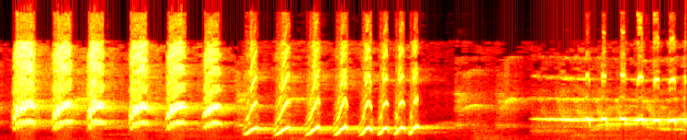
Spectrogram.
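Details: White-rumped shama song used to provoke another shama: a run of doubled high chips, then a quick series of rising whistles, ending in a softer high sustained trill.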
